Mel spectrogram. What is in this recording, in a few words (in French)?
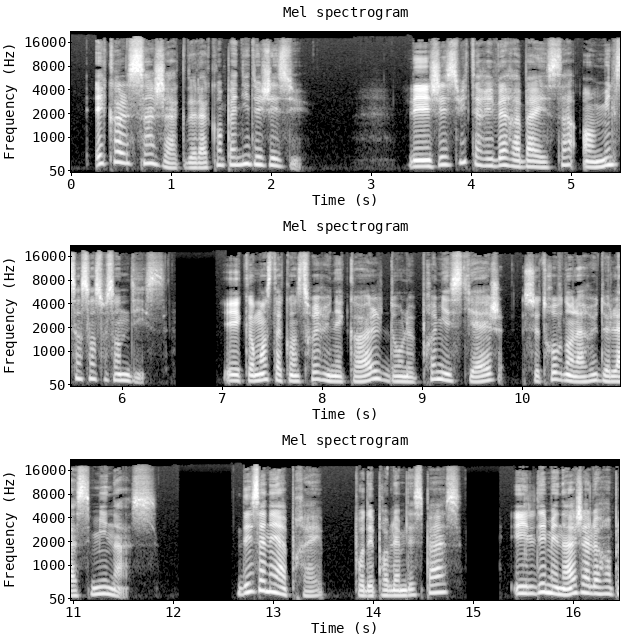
audioguia, frances; audioguia baeza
